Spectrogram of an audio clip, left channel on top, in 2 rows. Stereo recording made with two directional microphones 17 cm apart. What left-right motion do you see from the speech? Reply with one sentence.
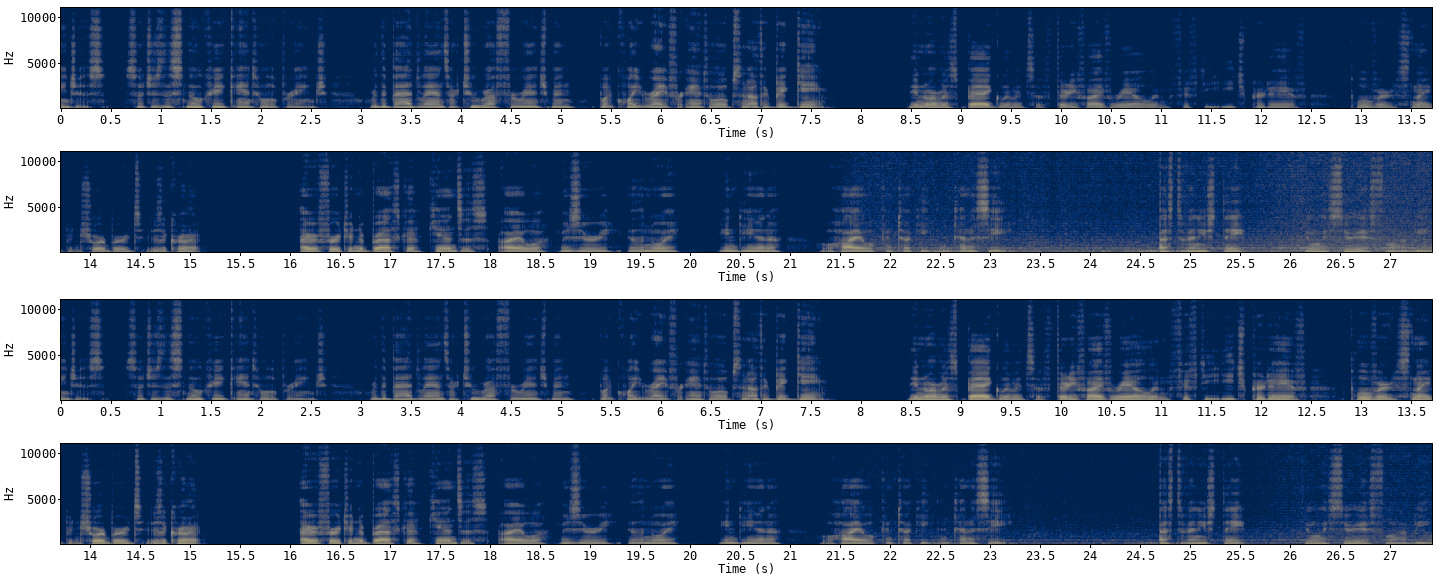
You can hear the speech go right and come back.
